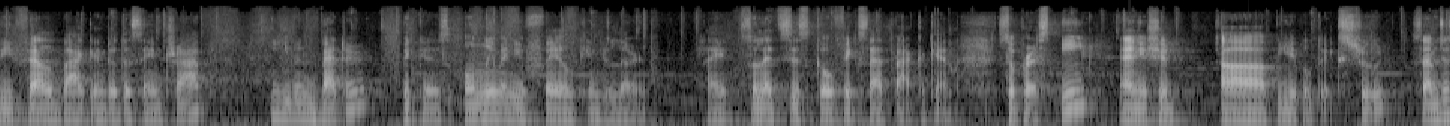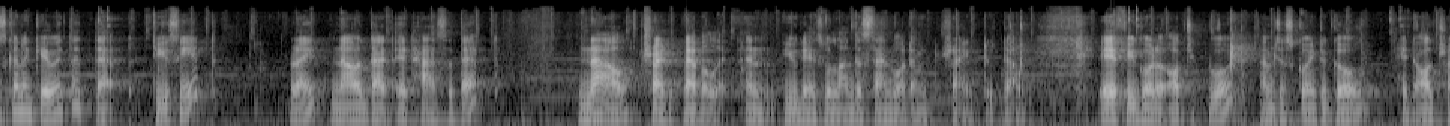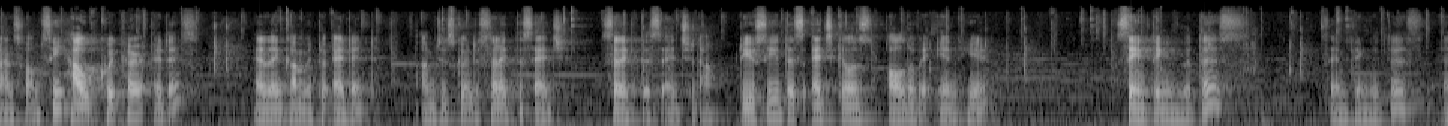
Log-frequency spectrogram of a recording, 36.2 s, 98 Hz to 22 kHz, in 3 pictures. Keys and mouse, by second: 9.0 e, 13.4 middle click, 18.3-20.0 middle drag, 20.5 Tab, 22.3 q, 25.3 middle click, 25.9 Tab, 28.8 click, 29.7 middle click, 31.9 middle click, 33.8 middle click.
